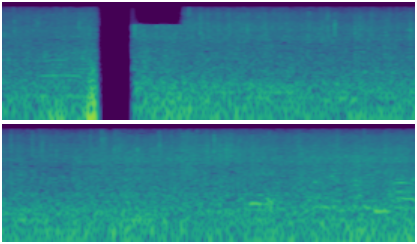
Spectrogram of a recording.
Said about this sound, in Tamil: நேற்றைய தினம் வரலாறு காணாத கனமழை பெய்திருக்குது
